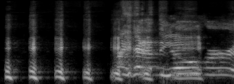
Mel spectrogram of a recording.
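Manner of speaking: high, loud, drawn-out brag; retold going off. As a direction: holler it slowly through amusement. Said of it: "he was going off".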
